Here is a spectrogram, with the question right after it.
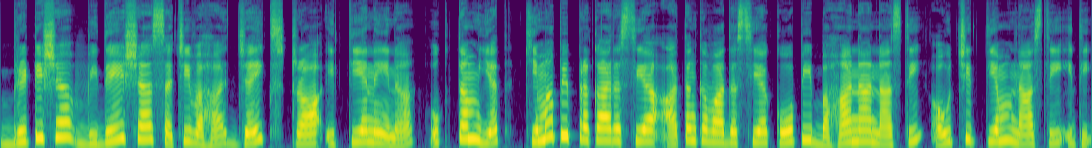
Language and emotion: Sanskrit, neutral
